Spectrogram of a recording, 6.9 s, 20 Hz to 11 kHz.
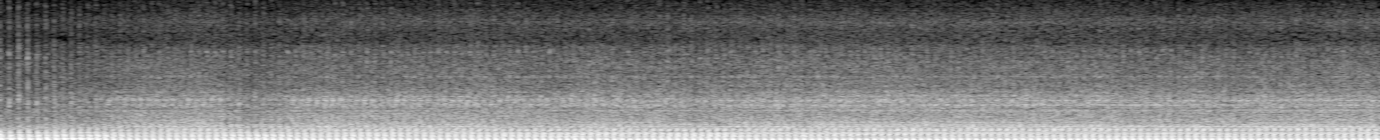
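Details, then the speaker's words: Craftsman DYT4000 riding mower, Briggs & Stratton engine, after fuel pump and deck belt install: single cylinder putters steadily about 210 pulses a minute, fairly even but not perfectly smooth; carburetor still suspected to need work. "i still think that carb needs a little bit of work but you guys can hear it's running a lot better and a lot smoother"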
